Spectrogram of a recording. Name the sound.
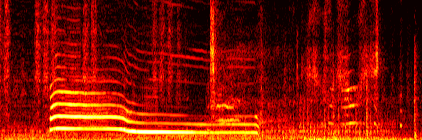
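voice imitating a foghorn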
